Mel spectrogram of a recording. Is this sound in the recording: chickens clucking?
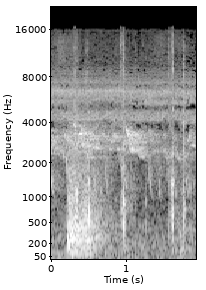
yes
